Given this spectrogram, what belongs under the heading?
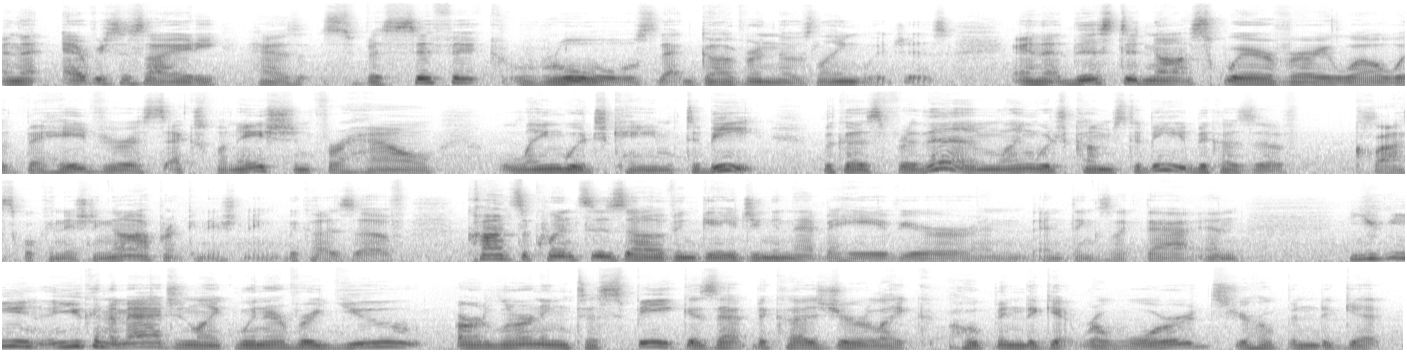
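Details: Adult male speaker; normal speech.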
